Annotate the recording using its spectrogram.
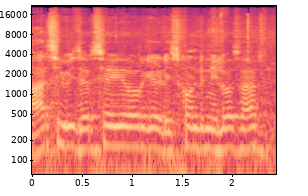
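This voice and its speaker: A man's voice: a little high, flat delivery, fast talker, background noise. A young man with a Karnataka Kannada accent, chatting casually to his viewers in a vlog, teasing and talkative. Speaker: vlogger.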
